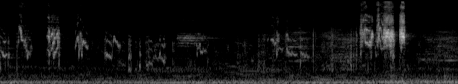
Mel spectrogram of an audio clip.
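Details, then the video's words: Budgerigar call sequence, aimed at making pet budgies answer: scattered short high chirps and twitters, building to a loud cluster of harsh, squeaky chirps near the end. "MUHABBET KUŞU SESİ Kuşunuz Bu sese Karşılık Verecek Kuş Sesi"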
